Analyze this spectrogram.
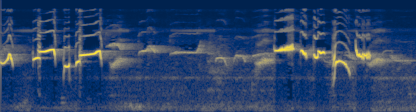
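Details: Oriental magpie-robin singing a clear lure song intended to start silent birds singing: loud varied whistles and rising notes, a softer warbled stretch, then another loud burst ending in a deep downward slur.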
